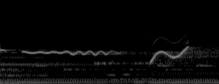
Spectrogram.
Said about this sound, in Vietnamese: Có tiếng huýt sáo từ bên ngoài vọng vào, không nghe ra là làn điệu gì. Dù là ai, chắc chắn tâm trạng người đó đang vui vẻ hơn hẳn chúng tôi.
